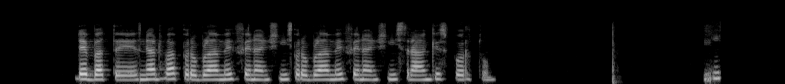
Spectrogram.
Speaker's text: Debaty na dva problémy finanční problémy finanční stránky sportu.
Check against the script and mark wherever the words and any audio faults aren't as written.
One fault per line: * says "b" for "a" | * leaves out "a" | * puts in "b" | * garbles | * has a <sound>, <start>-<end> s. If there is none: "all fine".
* has a thud, 6.1-6.2 s
* has a laugh, 7.0-7.2 s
